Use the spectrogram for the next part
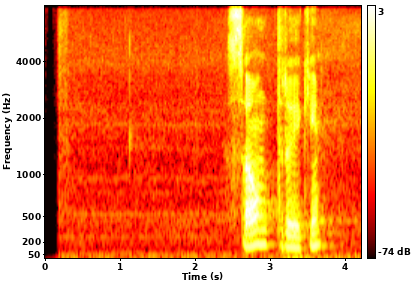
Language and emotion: Russian, neutral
